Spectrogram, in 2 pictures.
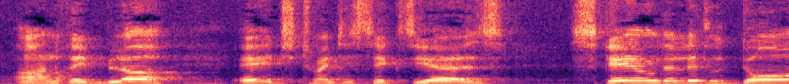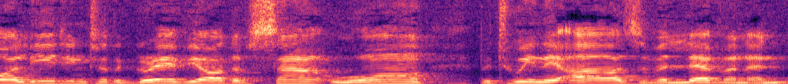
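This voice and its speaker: A man acting a fussy male court official in a radio play. His voice is pitched high. He reads formally and primly, hesitating over his words as he goes. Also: mellow, natural voice. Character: fussy, halting court official reading out charges. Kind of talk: radio drama, formal reading of evidence.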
